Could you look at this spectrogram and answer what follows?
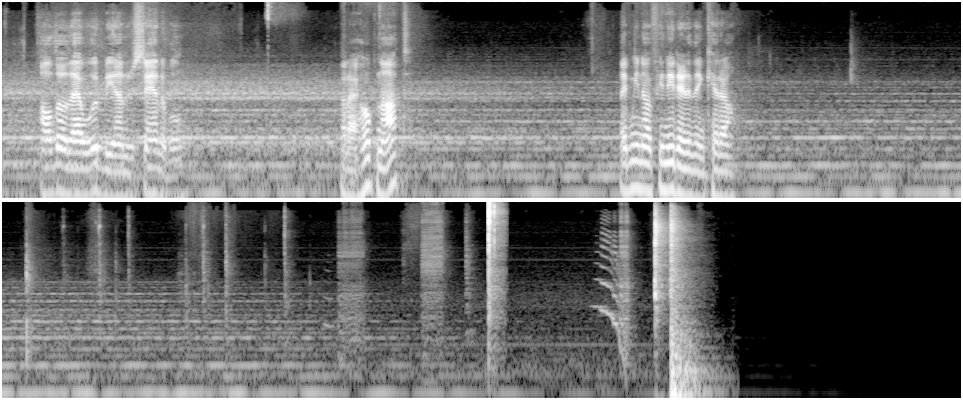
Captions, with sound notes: - Although that would be understandable, but I hope not. Let me know if you need anything kiddo. (door squeaks and closes)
